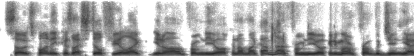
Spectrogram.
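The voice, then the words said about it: Mixed New York-Virginia accent. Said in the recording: “You can tell from his accent, he's not from Virginia ... I'm from Long Island, New York, but I moved to Virginia, which is why my accent's a little bit confused ... people tell me they think I'm from New England. Some people tell me Australia ... it's just a mixed accent now.”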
